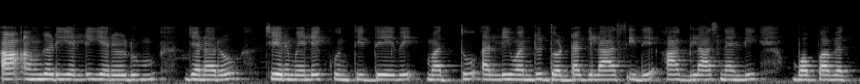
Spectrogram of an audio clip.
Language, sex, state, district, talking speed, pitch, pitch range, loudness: Kannada, female, Karnataka, Bidar, 125 wpm, 225 Hz, 220-235 Hz, -19 LUFS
